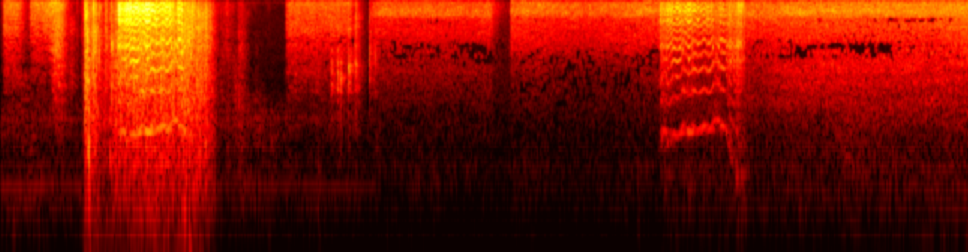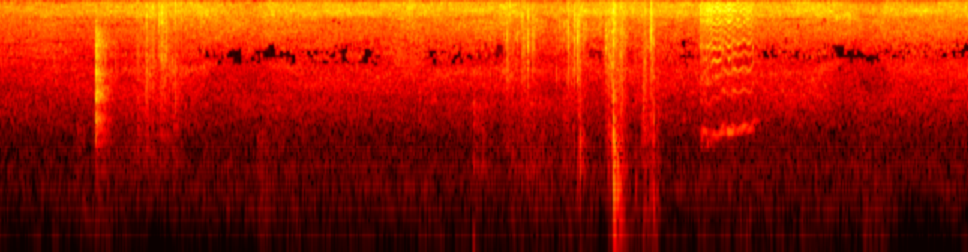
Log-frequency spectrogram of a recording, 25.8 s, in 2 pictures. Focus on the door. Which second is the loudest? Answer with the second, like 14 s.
2 s.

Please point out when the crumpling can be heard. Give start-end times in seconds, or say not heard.
1.1-2.9, 14.2-15.3, 19.2-21.7.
